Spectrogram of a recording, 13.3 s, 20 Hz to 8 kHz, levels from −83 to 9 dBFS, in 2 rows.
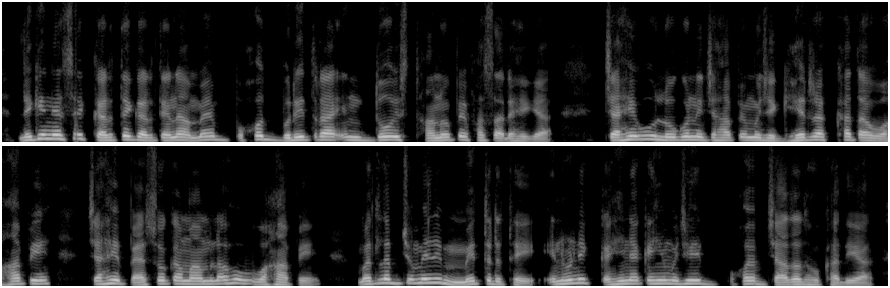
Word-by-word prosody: लेकिन 230 +8 +3
ऐसे 230 +1 +2
करते-करते 155 -1 +2
ना 160 0 +3
मैं 175 +6 0
बहुत 160 +5 -1
बुरी 145 +4 +3
तरह 175 +2 +2
इन 165 -1 0
2 175 +4 +4
स्थानों 150 -2 -2
पे 180 +3 -1
फँसा 145 -4 -3
रह 125 -1 -3
गया, 115 -1 -4 0.4
चाहे 165 +4 +3
वो 205 +1 +1
लोगों 165 0 +2
ने 175 - +3
जहाँ 150 -1 -3
पे 165 - -2
मुझे 150 -4 +1
घेर 130 +7 0
रखा 175 +1 -1
था - - +3
वहाँ 130 +4 -1
पे, 185 0 +2 0.3
चाहे 180 +3 +3
पैसों 135 +2 -1
का 180 0 +1
मामला 170 +2 +2
हो 210 +2 +1
वहाँ 135 -1 -1
पे। 115 -1 -7 0.3
मतलब 200 +7 +2
जो 210 - -2
मेरे 225 +2 +3
मित्र 160 +1 0
थे - - 0 0.2
इन्होंने 190 +8 +2
कहीं 145 +4 0
न 185 - +2
कहीं 185 +1 +2
मुझे 185 0 +2
बहुत 165 +3 -4
ज़्यादा 130 +3 +2
धोखा 130 -2 -4
दिया। 115 -1 -3
165 Hz, 215 wpm, -23 LUFS, 140-185 Hz, 0.4 s, 2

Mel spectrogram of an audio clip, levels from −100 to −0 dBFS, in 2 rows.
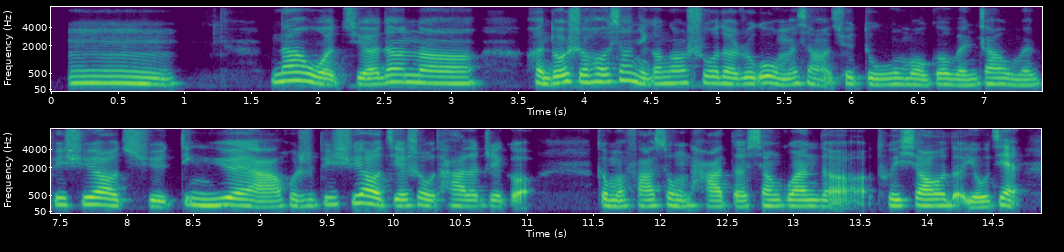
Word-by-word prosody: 嗯， 190 -4 -1 0.7
那 255 +3 +2
我 185 -8 +3
觉 165 0 -1
得 225 +4 0
呢， 195 -3 0 0.3
很 190 -4 +1
多 200 +4 +4
时 235 -2 0
候 225 +1 +2
像 245 +1 0
你 170 - -1
刚 180 +2 -3
刚 195 +1 -1
说 195 -2 -3
的， 185 -2 +1
如 180 +1 0
果 195 +2 +3
我 - - 0
们 165 +1 -2
想 185 -3 -4
要 - - -7
去 180 - -5
读 170 -1 -3
某 160 -3 -2
个 165 +3 -2
文 150 0 -3
章， 170 0 -2
我 - - -5
们 145 +1 -5
必 205 +3 -1
须 205 +2 -1
要 200 -4 +6
去 165 -2 -3
订 190 -2 -2
阅 195 0 +5
啊， 155 -3 +2
或 180 +1 -4
者 165 - -7
是 175 - -6
必 210 +3 -4
须 220 +4 -3
要 230 -5 +7
接 180 -1 -1
受 180 -1 0
它 175 +1 -3
的 170 0 -2
这 170 -2 -4
个， 310 - -3 0.4
给 - - 0
我 175 - +1
们 160 - 0
发 175 -1 -2
送 175 -2 -2
它 170 -4 -1
的 160 - -3
相 175 +1 -1
关 170 -1 +2
的 170 +5 -3
推 180 -2 +1
销 180 +1 +4
的 - - 0
邮 145 +1 +3
件。 190 +2 +1
180 Hz, 260 characters per minute, -23 LUFS, 170-200 Hz, 0.7 s, 要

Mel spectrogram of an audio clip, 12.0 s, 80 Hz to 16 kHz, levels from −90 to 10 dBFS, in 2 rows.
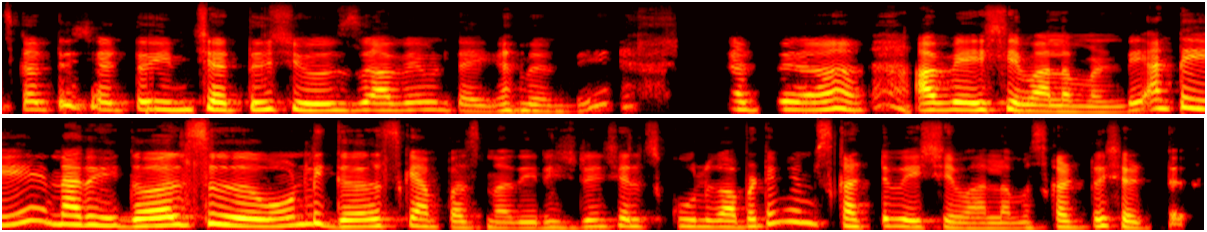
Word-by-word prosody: Skirt, 250 -3 -5
shirt, 235 -5 -4
in 240 0 -2
shirt, 235 -2 +3 0.2
shoes 220 -2 +1
అవే 225 +1 -4
ఉంటాయి 205 -5 -9
కదండీ! 200 -3 -7 0.7
Cut 245 -1 -6 0.2
ఆ! 245 - +2 0.5
అవి 230 0 +5
వేసేవాళ్ళం 225 -6 +2
అండి. 170 +8 -5
అంటే 280 +3 +1 0.4
నాది 275 -1 +5 0.2
గర్ల్స్ 260 +5 +5 0.3
ఓన్లీ 285 +6 +1
గర్ల్స్ 220 +2 +2
క్యాంపస్ 200 -5 -2
నాది 175 0 -5
రెసిడెన్షియల్ 210 +5 -5
స్కూల్ 215 -2 -6
కాబట్టి 225 +8 0
మేము 345 -3 -2
స్కర్ట్ 225 -1 -1
వేసేవాళ్ళం. 170 -5 -4
Skirt 195 +1 -2
shirt 180 -5 -3
220 Hz, 140 wpm, -23 LUFS, 195-240 Hz, 0.7 s, అవి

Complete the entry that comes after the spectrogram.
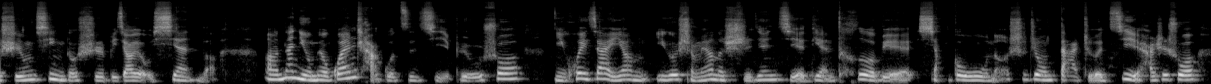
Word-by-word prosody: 实 190 0 +1
用 210 +3 +2
性 220 -1 +2
都 175 -1 -3
是 180 -2 -4
比 165 - -6
较 180 +1 +1
有 - - 0
限 195 -4 +1
的。 - - -14 0.4
哦， 230 -5 +1
那 305 +5 +4
你 270 - +6
有 210 - +4
没 200 - +4
有 195 - +2
观 260 - +2
察 - - -1
过 175 -2 -7
自 180 +1 -7
己， 180 0 -7
比 185 - -7
如 165 +3 -1
说， 255 +3 +1 0.3
你 185 -3 -3
会 265 +6 +2
在 250 -1 +1
一 185 - 0
样 215 0 -2
一 205 -1 -3
个 220 +1 +5
什 225 -4 -3
么 180 - -4
样 225 +2 +1
的 205 - 0
时 200 - -2
间 210 +1 -1
节 215 -1 -1
点， 200 -4 -4
特 220 -1 +2
别 175 -4 -2
想 - - 0
购 215 - +3
物 190 -2 +2
呢？ 230 - -9
是 245 -2 -6
这 230 +1 +4
种 200 -1 +1
打 195 -1 -4
折 180 - -1
季， 230 -5 +1
还 190 -2 -3
是 225 +3 +1
说， 215 -1 +3
205 Hz, 265 characters per minute, -21 LUFS, 190-225 Hz, 0.4 s, 你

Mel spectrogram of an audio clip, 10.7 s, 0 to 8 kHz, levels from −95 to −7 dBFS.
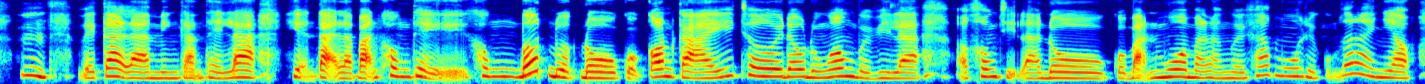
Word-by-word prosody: Ừm, 315 -4 +1 0.2
với - - -6
cả 280 +5 +4
là 215 -1 +2
mình 215 0 -4
cảm 240 - -3
thấy 225 -3 -4
là 245 +2 +3 0.3
hiện 265 - -3
tại 245 - +3
là 205 - 0
bạn 220 +3 +2
không 270 -3 0
thể 250 -11 -2
không 275 -2 -2
bớt 360 - +5
được 255 -3 +1
đồ 220 -2 +3
của 210 - -5
con 270 +1 +4
cái 230 +4 +1
chơi 280 -4 +4
đâu, 270 0 +2
đúng 235 -1 -1
không? 280 0 +4
Bởi 220 - -5
vì 215 +1 -6
là, 210 -1 0 0.3
ờ, - - -7
không 275 +4 0
chỉ 260 - -8
là 210 0 -3
đồ 210 -2 -1
của 205 - -6
bạn 220 +2 -2
mua 260 +2 +3
mà 235 -2 0
là 230 - -5
người 215 0 -5
khác 320 +5 -4
mua 285 -1 -3
thì 240 - -3
cũng - - -16
rất 355 - -1
là 365 -3 -1
nhiều. 240 -5 0
245 Hz, 260 wpm, -19 LUFS, 215-275 Hz, 0.3 s, bớt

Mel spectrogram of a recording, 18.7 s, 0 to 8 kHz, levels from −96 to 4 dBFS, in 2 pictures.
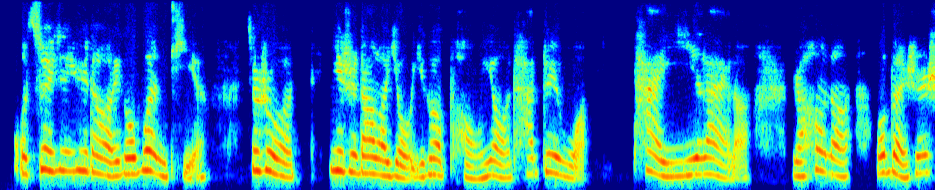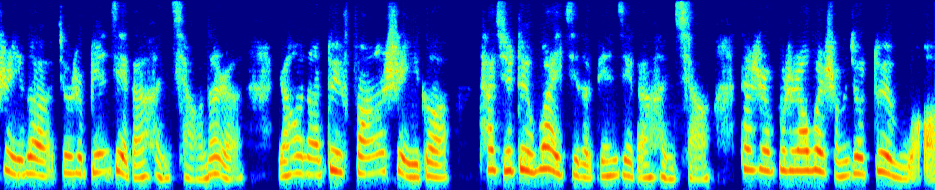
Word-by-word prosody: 我 265 - +1
最 310 +4 +3
近 310 -1 -1
遇 310 0 +2
到 280 -4 +1
了 225 -1 +3
一 - - +1
个 255 +1 +6
问 270 -5 +4
题， - - -5 0.5
就 310 -1 +3
是 315 - +4
我 230 -8 +3 0.3
意 315 -2 +5
识 290 -2 +2
到 270 -1 +4
了 235 -2 +5
有 200 -5 +2
一 210 - -2
个 250 +1 +2
朋 195 -4 -5
友， 215 -3 -1
他 255 +4 -7
对 275 0 +1
我 200 -6 -4 0.4
太 295 -6 0
依 225 +3 0
赖 250 -6 0
了。 - - -6 0.4
然 225 0 0
后 320 +6 0
呢， 235 -4 0 0.3
我 275 +1 +4
本 265 -8 +3
身 270 +5 -1
是 300 0 0
一 245 -2 +1
个 245 -3 +1
就 275 -1 -3
是 265 - 0
边 285 +3 -4
界 290 -4 +2
感 205 0 -4
很 215 -5 -7
强 175 -3 -11
的 260 +2 0
人。 190 0 -6 0.3
然 230 - -2
后 265 +2 -4
呢， 250 -2 -2
对 310 -3 +3
方 275 +1 -3
是 300 -4 0
一 210 -3 +2
个 210 -2 -1 0.3
他 325 -1 0
其 315 -1 -2
实 - - +3
对 330 0 +4
外 315 -2 +4
界 250 -1 -5
的 200 - -2
边 230 +1 -4
界 240 -2 -2
感 200 - -6
很 205 -5 -6
强。 190 +1 -9 0.3
但 330 -1 +1
是 320 -1 +1
不 320 +1 -3
知 310 0 0
道 310 0 +5
为 310 0 +4
什 260 -5 -3
么 225 - -3
就 260 +2 +2
对 275 +2 +2
我 185 -4 -6
255 Hz, 250 characters per minute, -21 LUFS, 225-295 Hz, 0.5 s, 个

